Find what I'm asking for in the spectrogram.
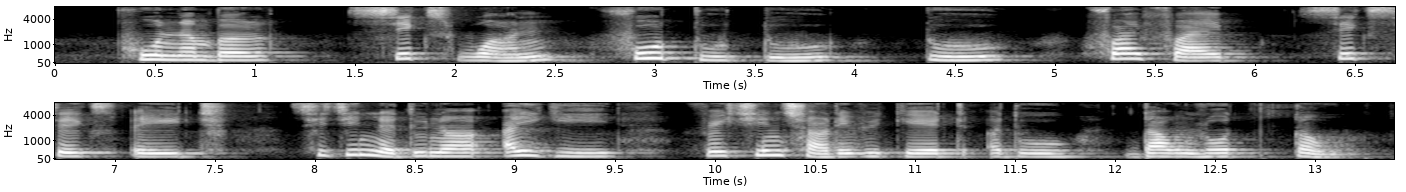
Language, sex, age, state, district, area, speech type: Manipuri, female, 60+, Manipur, Bishnupur, rural, read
